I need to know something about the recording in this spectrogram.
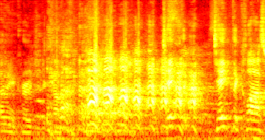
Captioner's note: laughter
